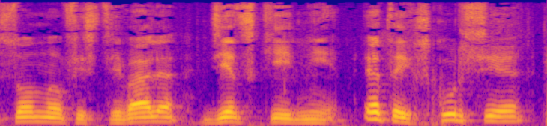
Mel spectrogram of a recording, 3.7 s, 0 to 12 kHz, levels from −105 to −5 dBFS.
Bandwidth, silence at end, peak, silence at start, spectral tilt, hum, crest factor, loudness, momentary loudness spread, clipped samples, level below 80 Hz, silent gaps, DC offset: 11.5 kHz; 0.15 s; -4 dBFS; 0 s; -4 dB/octave; none; 18 dB; -21 LUFS; 6 LU; under 0.1%; -54 dBFS; none; under 0.1%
